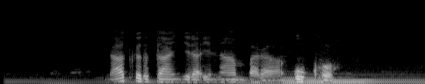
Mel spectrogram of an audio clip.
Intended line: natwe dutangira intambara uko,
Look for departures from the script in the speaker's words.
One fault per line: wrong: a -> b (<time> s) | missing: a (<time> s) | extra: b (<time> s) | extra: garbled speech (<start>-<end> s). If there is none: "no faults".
no faults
